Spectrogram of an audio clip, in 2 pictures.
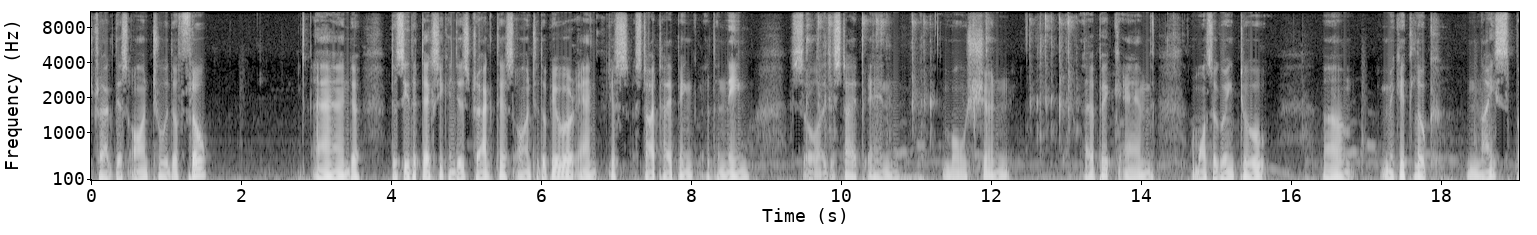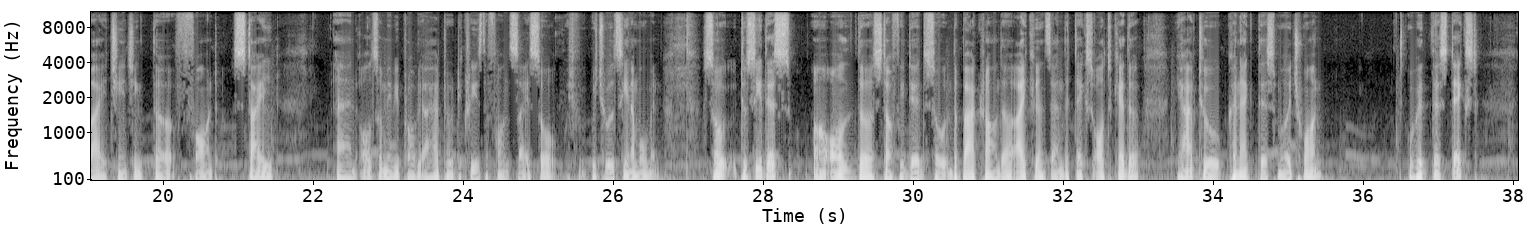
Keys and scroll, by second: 9.6-11.7 typing.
